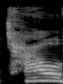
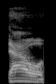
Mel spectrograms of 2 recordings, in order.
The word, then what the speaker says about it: Tao: the Tao of Physics, you know, or Tao of Physics, as it should be pronounced, you know, just soaking up all of this stuff.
